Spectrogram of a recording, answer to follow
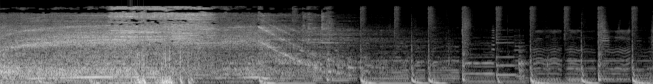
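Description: DeWalt 12-inch miter saw running and cutting through a wooden board, then its motor winding down in a falling whine about two and a half seconds in. Background music with a steady beat plays underneath and carries on after the saw stops.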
